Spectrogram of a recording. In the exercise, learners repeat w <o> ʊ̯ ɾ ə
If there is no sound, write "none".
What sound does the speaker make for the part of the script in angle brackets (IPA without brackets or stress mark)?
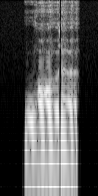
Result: ɔ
